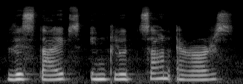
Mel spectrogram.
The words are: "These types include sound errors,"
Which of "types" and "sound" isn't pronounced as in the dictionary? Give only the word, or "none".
sound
